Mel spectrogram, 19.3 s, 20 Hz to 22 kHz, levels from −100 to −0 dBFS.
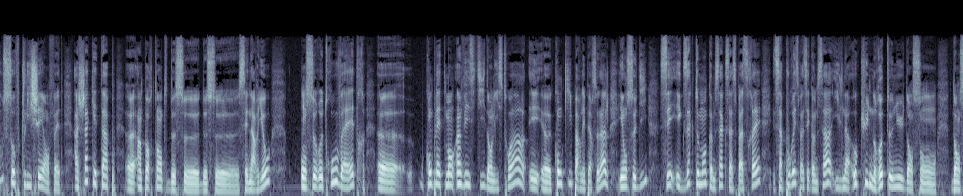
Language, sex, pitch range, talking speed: French, male, 110-170 Hz, 175 wpm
